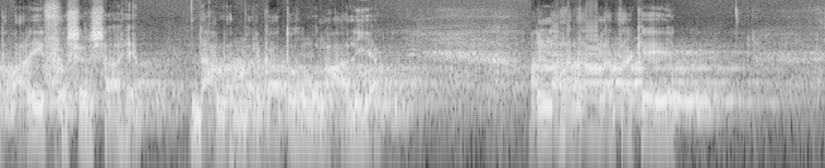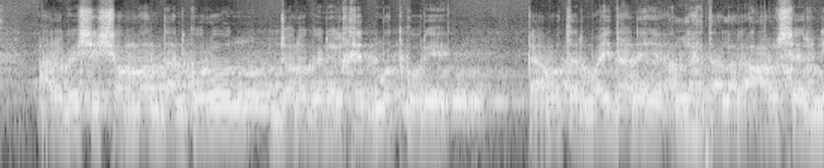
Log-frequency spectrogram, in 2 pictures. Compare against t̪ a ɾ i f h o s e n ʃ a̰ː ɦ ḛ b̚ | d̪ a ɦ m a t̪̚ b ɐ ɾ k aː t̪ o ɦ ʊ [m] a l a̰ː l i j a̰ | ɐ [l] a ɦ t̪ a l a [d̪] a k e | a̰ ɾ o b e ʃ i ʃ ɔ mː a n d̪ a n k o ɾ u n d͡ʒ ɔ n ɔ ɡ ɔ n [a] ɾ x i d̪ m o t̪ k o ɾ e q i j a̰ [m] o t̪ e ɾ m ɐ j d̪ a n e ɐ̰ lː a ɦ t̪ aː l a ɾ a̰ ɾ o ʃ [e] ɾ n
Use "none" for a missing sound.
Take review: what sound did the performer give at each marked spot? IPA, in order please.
m, lː, t̪, e, m, e

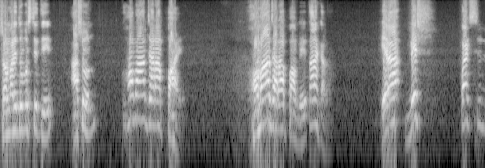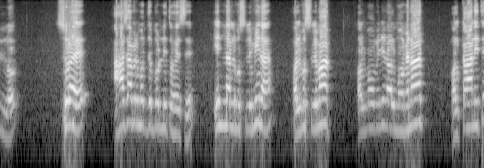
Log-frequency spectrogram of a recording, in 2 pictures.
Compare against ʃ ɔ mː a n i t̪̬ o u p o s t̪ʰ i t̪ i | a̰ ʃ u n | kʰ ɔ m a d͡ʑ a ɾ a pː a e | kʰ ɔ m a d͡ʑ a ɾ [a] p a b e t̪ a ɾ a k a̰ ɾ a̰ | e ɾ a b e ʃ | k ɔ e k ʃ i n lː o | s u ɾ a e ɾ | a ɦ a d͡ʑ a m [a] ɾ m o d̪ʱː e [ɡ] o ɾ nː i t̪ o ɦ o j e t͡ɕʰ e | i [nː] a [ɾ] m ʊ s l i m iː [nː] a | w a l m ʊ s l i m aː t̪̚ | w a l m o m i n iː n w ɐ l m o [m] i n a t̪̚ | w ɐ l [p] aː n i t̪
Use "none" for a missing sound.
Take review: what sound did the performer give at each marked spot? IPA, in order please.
a, e, b, nː, l, n, m, k

